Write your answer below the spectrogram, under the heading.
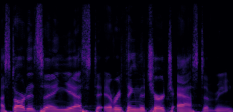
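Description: In quiet surroundings, a man speaks at a moderate pace. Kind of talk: personal testimony. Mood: earnest, reflective, occasionally smiling. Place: church. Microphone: handheld.

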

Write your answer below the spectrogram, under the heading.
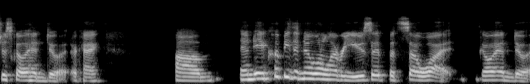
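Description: The delivery is very fast, with lively intonation. The background is quiet. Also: woman. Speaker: online seller teaching. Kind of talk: tutorial. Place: home room. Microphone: webcam.

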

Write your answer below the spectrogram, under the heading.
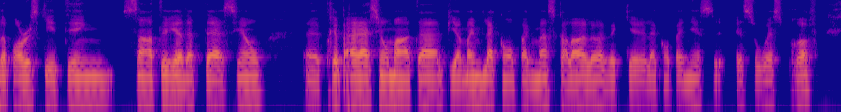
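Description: In a dry sound with no echo and a quiet background, a man talks in a flat monotone at a fairly low pitch with a dark, mellow tone. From Quebec, Mauricie (Shawinigan-Sud); Quebec. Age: 40s. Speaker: hockey coach and player agency advisor; hockey coach. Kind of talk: casual interview. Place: home room. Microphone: earbuds.

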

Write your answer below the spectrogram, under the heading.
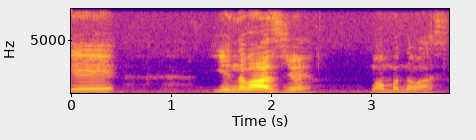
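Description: Over light background noise, a man with a fairly high, somewhat breathy voice speaks with lively intonation. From Pakistan. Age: 40s. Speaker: podcast host. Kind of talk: casual cricket analysis. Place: studio. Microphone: lapel.

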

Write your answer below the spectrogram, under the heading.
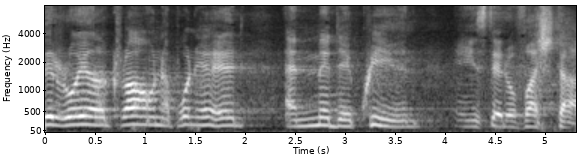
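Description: Speaking at a fairly slow pace, a man with a high pitch sounds animated, with ordinary pitch variation. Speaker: preacher. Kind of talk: sermon. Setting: church with congregation. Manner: animated, call-and-response, repeatedly urging the congregation to say amen; humorous, jokes with the crowd. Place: hall. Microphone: lapel.

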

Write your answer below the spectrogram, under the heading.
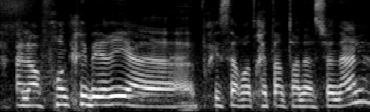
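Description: Over noticeable background noise, a woman talks fairly quickly, her pitch shifting in an ordinary way. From France, Lyon. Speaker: subscriber asking questions. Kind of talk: interview questions.

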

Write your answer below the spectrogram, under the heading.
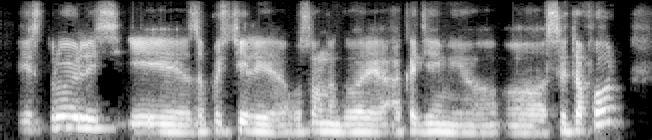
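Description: A man talks at a medium pitch with ordinary pitch variation, in a normal speaking voice. The background is quiet. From Kyrgyzstan. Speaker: startup entrepreneur; panelist. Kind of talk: panel discussion. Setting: video call. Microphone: video call.

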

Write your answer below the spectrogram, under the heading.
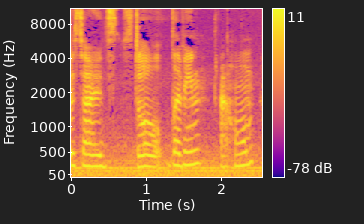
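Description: A woman's voice in a dry sound with no echo, amid noticeable background noise. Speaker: vlogger. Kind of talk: casual vlog chat. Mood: reflective, a bit scattered. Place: car. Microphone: phone near.

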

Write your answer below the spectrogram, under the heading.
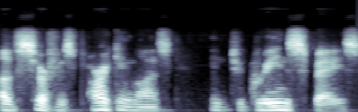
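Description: The speaker has an American accent and a fairly slow pace with fairly even intonation. The sound is dry with no echo, over a quiet background. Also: man. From New York. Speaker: architect. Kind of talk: design presentation. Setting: video call. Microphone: video call.

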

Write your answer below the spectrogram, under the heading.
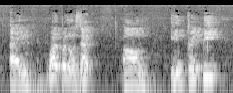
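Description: Intonation is lively. Audible room echo and light background noise are present. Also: man. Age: 50s. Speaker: cancer survivor and pharmaceutical employee. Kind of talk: conference talk. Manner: halting. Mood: calm, personal story. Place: hall.

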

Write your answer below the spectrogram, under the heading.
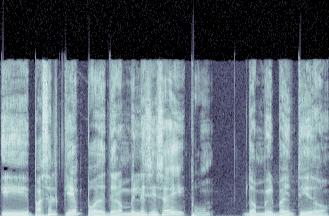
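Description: A dark, mellow tone with ordinary pitch variation, dry with no echo against a quiet background. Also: man. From Puerto Rico. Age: 20s. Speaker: singer; guest. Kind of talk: interview. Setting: outdoors. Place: garden. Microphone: studio mic.

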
